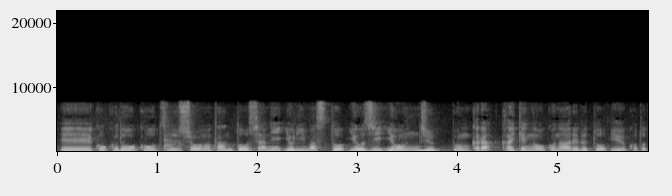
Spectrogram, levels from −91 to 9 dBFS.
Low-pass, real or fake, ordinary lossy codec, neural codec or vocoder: none; real; none; none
